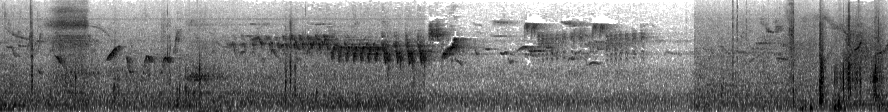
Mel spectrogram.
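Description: Outdoor ambience of birds chirping and calling over a low steady hiss, with a rapid trill a few seconds in. Near the end come a few short scuffs of a shoe on gravelly dirt.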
